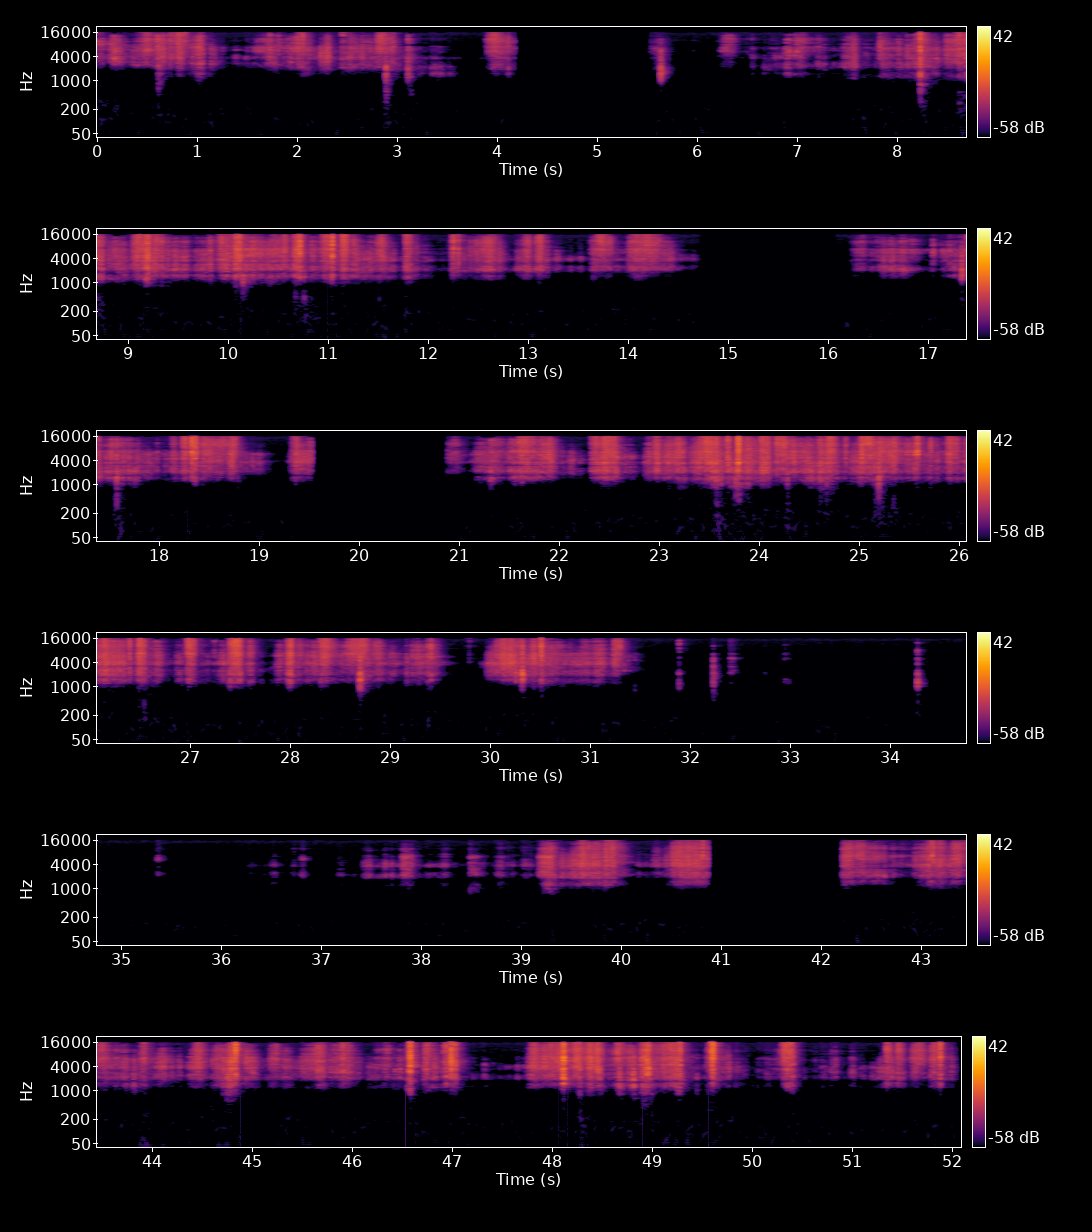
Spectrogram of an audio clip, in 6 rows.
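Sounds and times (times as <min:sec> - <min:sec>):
paper rustling and crinkling: 0:06.3 - 0:14.5, 0:16.4 - 0:19.6, 0:21.2 - 0:31.4, 0:42.3 - 0:52.0.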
